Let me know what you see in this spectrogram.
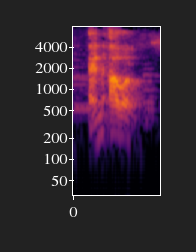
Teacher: As H is silent here, hour starts with a vowel sound. So, N is used before the word hour.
